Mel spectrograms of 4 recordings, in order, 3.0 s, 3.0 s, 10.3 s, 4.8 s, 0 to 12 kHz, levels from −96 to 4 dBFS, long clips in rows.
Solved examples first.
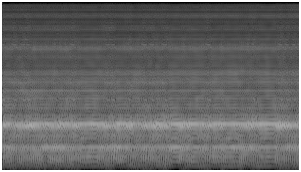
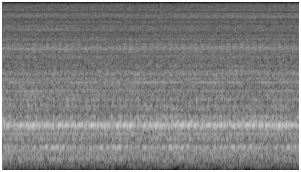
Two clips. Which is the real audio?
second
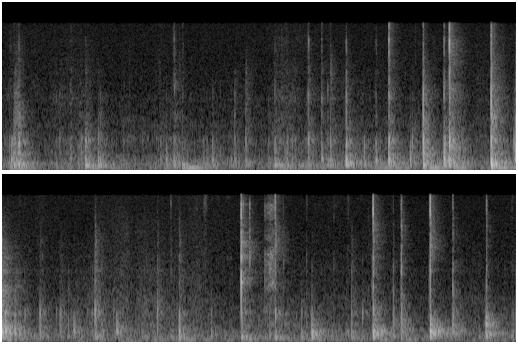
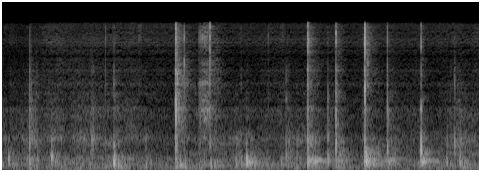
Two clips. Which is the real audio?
first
